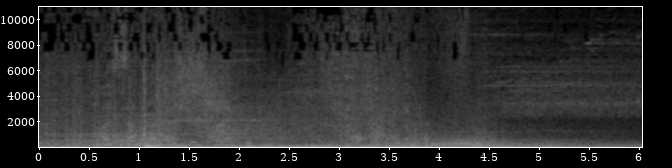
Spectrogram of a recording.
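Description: A huge blast explodes with a deep rumble.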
